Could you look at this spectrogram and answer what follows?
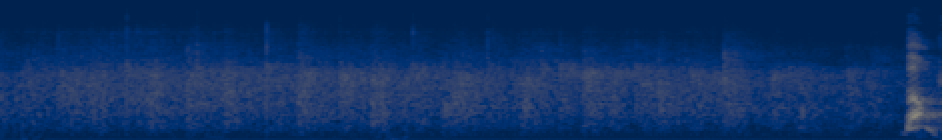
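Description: A church congregation applauds and cheers for the Lord, a steady wash of distant clapping heard faintly throughout, ending in a brief sharper sound.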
